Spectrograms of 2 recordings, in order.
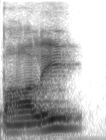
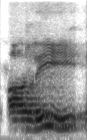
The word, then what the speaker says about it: Ballie: Um, I pronounce it Bali because it should be named Ball E. Um, and they dropped the ball on that one. but Ballie is a smart home ro- robot from Samsung.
